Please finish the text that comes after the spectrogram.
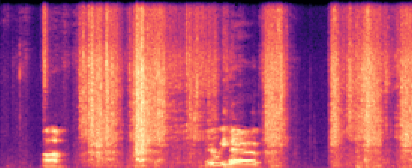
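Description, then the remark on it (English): Loud rustling and crunching of cardboard being pressed flat and ripped, in several rough bursts with short pauses, while a person briefly speaks over the noise. “One flattened thing of cardboard.”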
